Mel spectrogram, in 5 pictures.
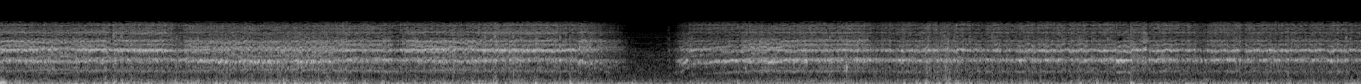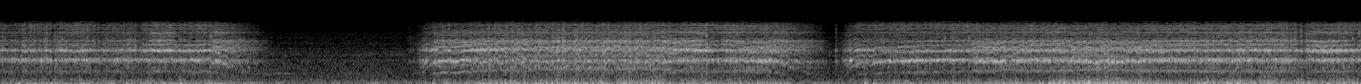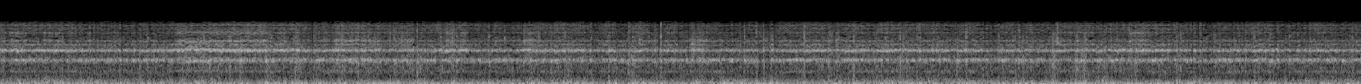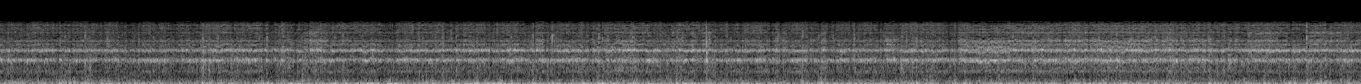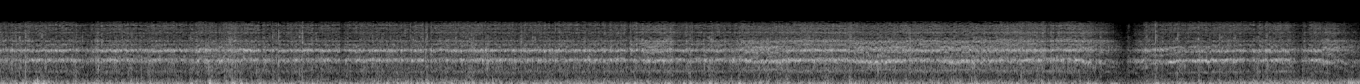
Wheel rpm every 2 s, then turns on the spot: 160, 160, 140, 80, 160, 160, 160, 150, 10, 130, 130, 120, 160, 160, 160, 160, 160, 160, 160, 160, 160, 160, 160, 160, 160, 160, 160, 160, 160, 160, 160, 160, 130, 130.
none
